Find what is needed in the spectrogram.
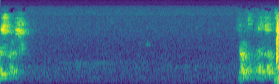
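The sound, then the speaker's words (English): A dog barks in two brief, sharp bursts, one at the start and one at the end, separated by a long quiet stretch. “This damn dog.”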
